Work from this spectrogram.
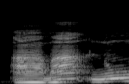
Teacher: জালটাকে right দিবেন এক আলিফ টেনে, নুনে টান নাই লাস্টে, আমানু, হামজাকে রাইট দিয়ে এক আলিফ টানবেন, মিম ওপেন থাকবে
